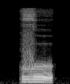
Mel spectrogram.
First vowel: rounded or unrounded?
rounded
